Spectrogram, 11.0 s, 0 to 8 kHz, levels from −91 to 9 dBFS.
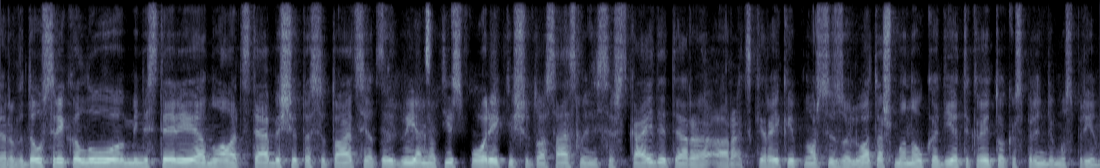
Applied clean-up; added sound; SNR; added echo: neural mask model Resemble Enhance denoiser.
